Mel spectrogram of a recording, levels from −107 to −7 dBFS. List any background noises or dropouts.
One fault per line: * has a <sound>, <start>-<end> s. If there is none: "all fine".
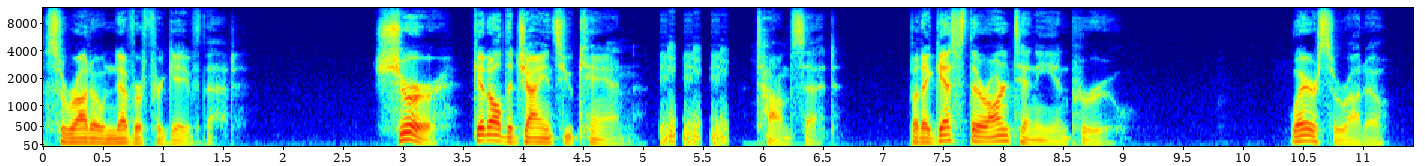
* has a laugh, 5.1-5.7 s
